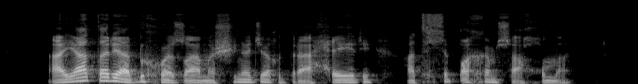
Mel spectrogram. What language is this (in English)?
Kabardian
